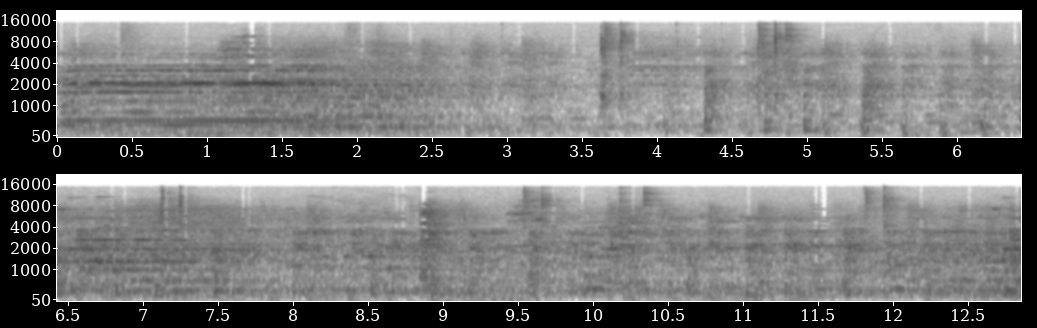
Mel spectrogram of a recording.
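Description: A fruit slot machine playing its electronic game music through a free-spin round. Sharp clicks mark the reels landing, about every second or two.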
